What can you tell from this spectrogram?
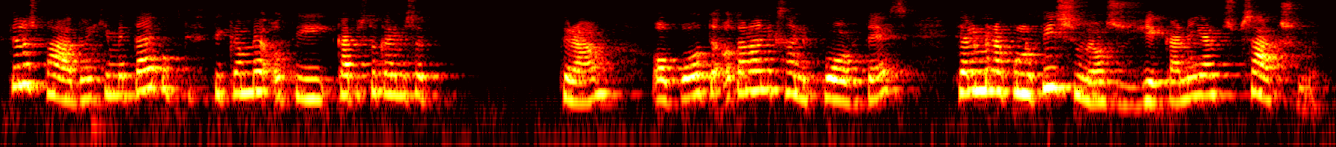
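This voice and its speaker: Young woman vlogger, high-ish voice, lively storytelling, echoey home room. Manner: animated retelling, acting out her own panic. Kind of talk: storytelling vlog.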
